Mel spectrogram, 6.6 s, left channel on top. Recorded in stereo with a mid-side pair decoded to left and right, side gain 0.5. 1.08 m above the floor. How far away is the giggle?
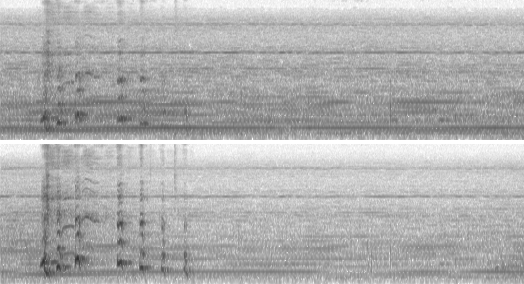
About 0.9 m.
